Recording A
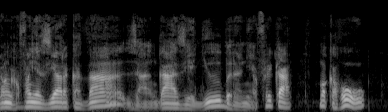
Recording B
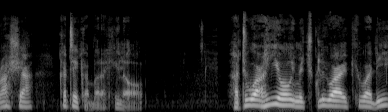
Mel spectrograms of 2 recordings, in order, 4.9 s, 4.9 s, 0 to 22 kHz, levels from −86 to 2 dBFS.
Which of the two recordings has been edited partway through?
B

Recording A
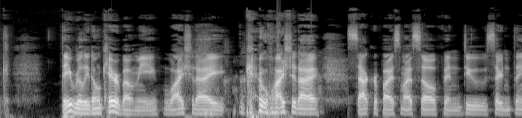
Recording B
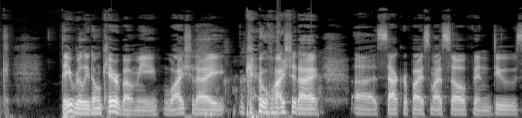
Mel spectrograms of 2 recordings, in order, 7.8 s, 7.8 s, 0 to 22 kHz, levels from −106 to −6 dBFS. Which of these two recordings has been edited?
A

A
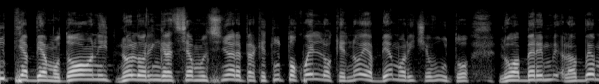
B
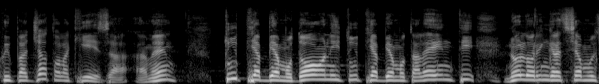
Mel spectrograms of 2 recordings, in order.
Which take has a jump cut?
A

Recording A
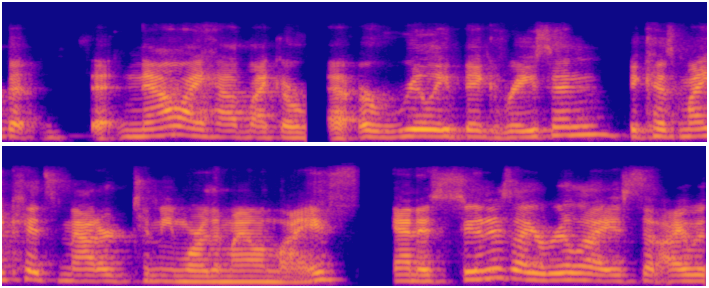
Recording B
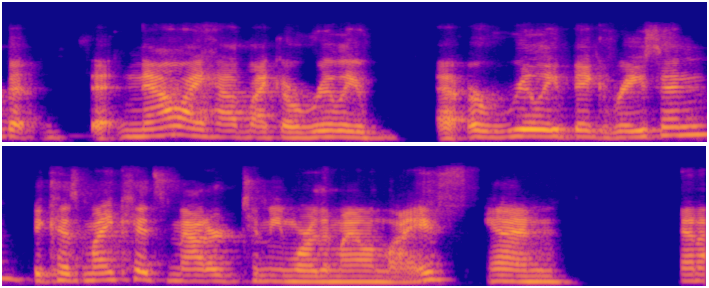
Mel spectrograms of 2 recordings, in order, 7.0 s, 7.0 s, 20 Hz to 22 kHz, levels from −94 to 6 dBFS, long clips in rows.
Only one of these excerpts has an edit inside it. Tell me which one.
A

